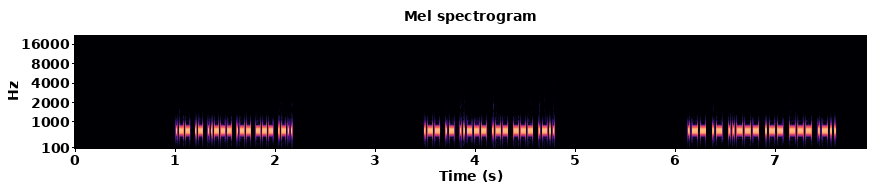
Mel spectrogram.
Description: Morse code, heard as a keyed tone, about 63 wpm, 700 Hz. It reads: WA2WOL WA2WOL WA2WOL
